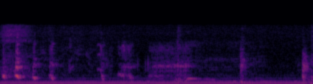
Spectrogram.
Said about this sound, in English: Now that it seems down here, we can't hear anything except, especially the dogs.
